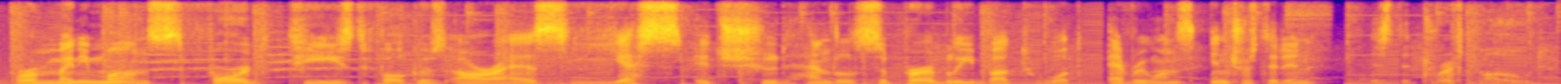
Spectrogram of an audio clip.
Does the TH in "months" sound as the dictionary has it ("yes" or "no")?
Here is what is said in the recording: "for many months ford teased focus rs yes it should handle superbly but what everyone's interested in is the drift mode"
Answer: yes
